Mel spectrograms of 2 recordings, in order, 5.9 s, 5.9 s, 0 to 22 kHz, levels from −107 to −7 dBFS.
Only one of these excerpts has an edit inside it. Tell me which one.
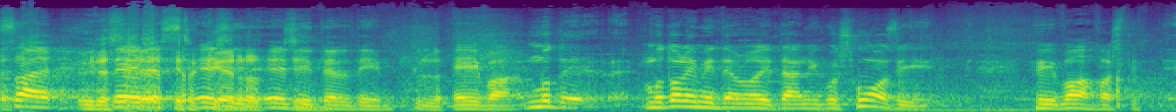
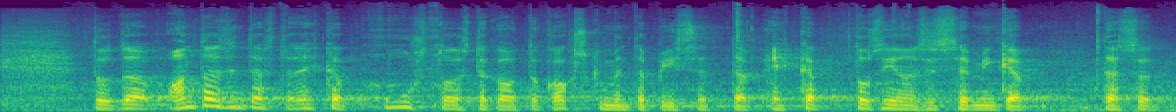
first; 1 cut; at 0.9 s

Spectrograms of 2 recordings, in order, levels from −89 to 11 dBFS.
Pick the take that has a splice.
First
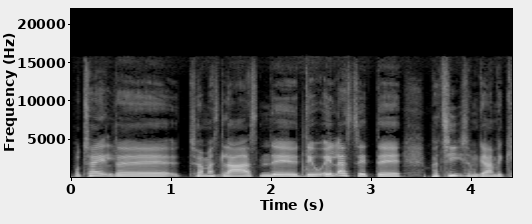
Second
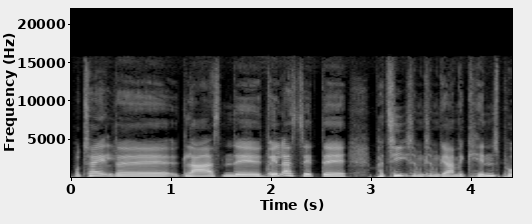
second; 3 cuts; at 1.1 s, 1.9 s, 3.5 s

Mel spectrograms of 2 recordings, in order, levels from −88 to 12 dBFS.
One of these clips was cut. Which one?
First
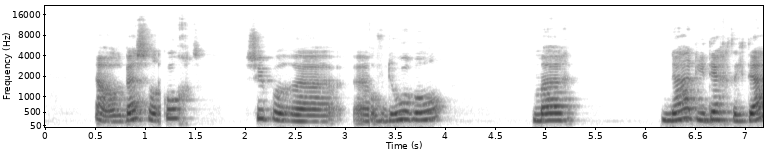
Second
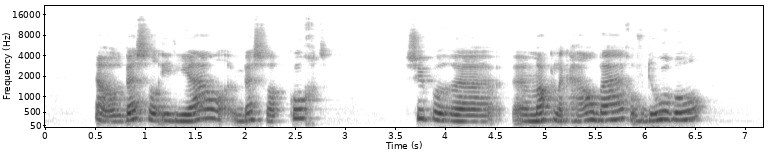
first; 3 cuts; at 1.2 s, 1.8 s, 3.2 s

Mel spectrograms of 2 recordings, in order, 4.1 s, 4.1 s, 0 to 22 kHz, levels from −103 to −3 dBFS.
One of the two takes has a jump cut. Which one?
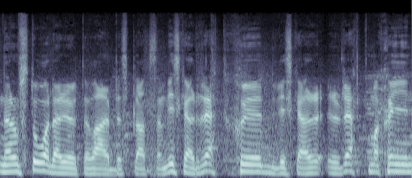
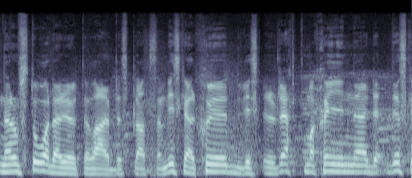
second; 2 cuts; at 2.0 s, 2.6 s

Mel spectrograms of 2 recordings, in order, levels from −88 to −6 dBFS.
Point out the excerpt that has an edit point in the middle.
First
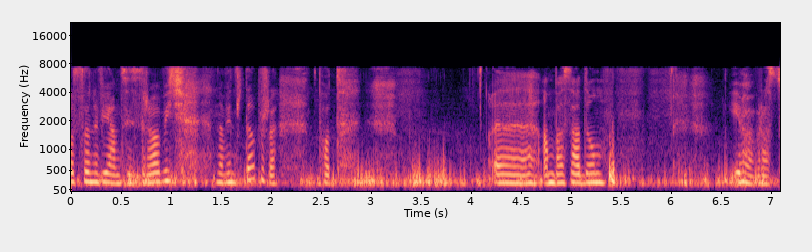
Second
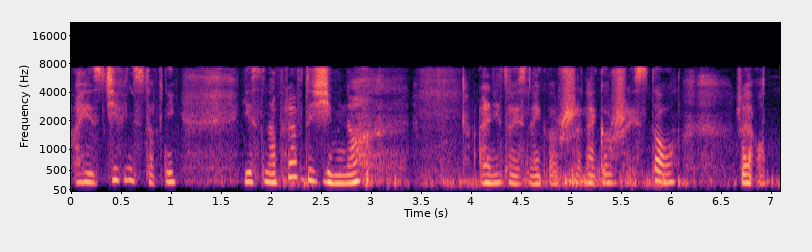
first; 2 cuts; at 1.7 s, 2.4 s

